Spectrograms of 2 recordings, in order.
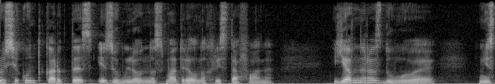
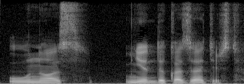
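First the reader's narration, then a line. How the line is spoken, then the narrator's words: Sad admission. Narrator (Russian): грустно признался Христофан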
